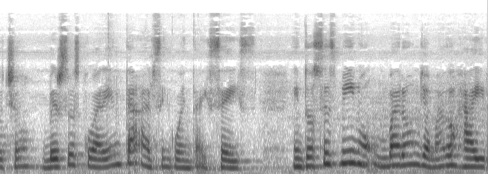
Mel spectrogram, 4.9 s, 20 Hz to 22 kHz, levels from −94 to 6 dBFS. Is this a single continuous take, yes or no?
no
